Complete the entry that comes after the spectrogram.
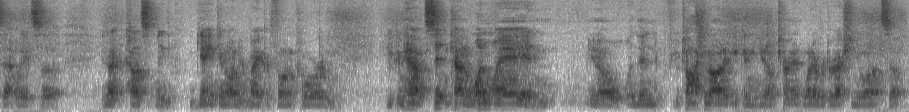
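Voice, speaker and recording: A man giving a casual hands-on how-to demonstration, talking in a folksy, rambling, conversational way. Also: mid-range voice. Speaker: host of a radio hobby how-to channel. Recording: roomy echo, clear background noise, clicks.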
